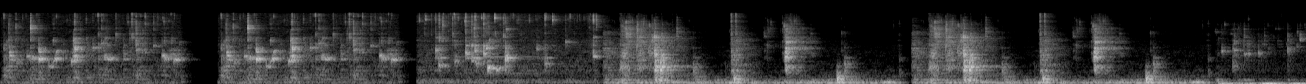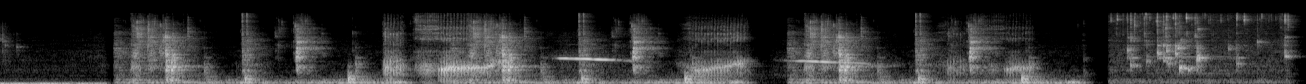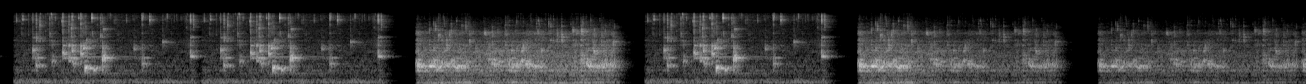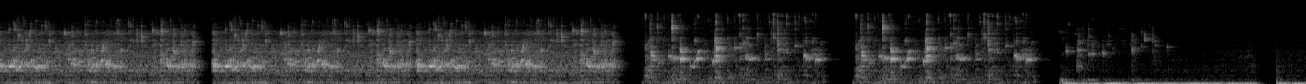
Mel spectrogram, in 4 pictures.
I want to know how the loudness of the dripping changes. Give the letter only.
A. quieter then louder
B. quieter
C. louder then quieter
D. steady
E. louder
B.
